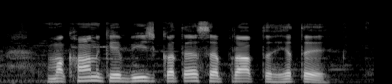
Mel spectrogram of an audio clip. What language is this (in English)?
Maithili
